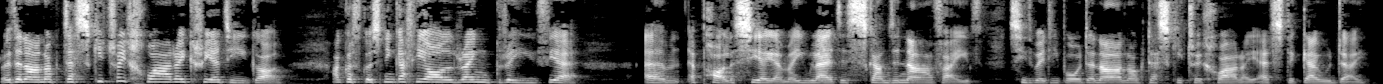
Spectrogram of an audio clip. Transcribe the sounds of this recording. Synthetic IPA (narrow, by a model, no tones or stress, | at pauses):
roːɨðənanɔɡdəskitʰrɔjχwaɾajkʰrɪadɪɡɔlˠ | aɡɔθɡ̥ɔsniɡaɬiɔlˠrajnɡrejðjɛ | əːmə̰pʰɔlˠɪsiajəma̰iwlɛdɪskandɪnava̰jð | sɨːðwɛdiboːdənanɔɡdəskitʰrɔjχwaɾa̰jʔɛ̰rsd̥ɛɡawda̰j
